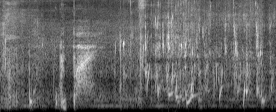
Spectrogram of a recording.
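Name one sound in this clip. Water splashes as a fish is let go.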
